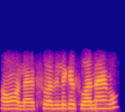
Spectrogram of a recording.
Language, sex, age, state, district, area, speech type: Assamese, female, 18-30, Assam, Charaideo, rural, conversation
